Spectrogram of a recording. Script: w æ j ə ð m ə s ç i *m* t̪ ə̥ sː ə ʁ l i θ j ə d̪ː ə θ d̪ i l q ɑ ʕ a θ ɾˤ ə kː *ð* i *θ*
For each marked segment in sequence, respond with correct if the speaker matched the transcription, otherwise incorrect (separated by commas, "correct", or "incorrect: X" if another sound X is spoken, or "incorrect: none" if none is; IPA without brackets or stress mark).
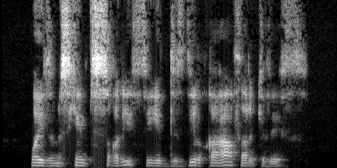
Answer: incorrect: n, correct, correct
